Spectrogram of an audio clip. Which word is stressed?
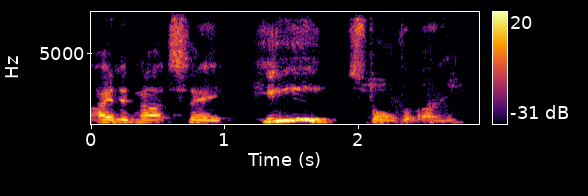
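he. The stress falls on the word he. Someone else stole it. "who are you saying stole it?"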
